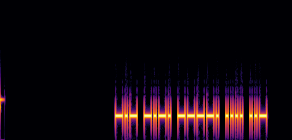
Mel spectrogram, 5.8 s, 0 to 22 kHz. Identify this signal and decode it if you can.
Morse code, heard as a keyed tone, about 25 wpm, 700 Hz. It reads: KC9HU
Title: USA Call Signs - 5 Characters - Repeated 3x - 25wpm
